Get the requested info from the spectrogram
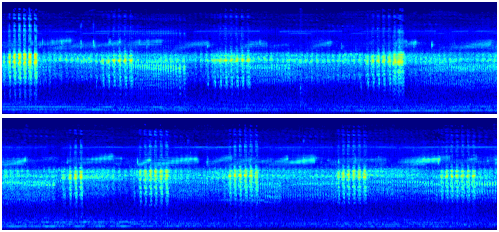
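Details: Chorus of frogs at a farm dam in Australia: continuous buzzing trills layered with short upward-sliding chirps, punctuated by loud rattling pulse bursts roughly every two seconds.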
